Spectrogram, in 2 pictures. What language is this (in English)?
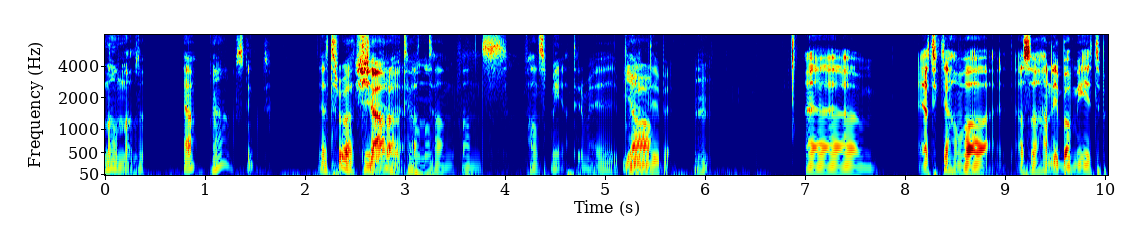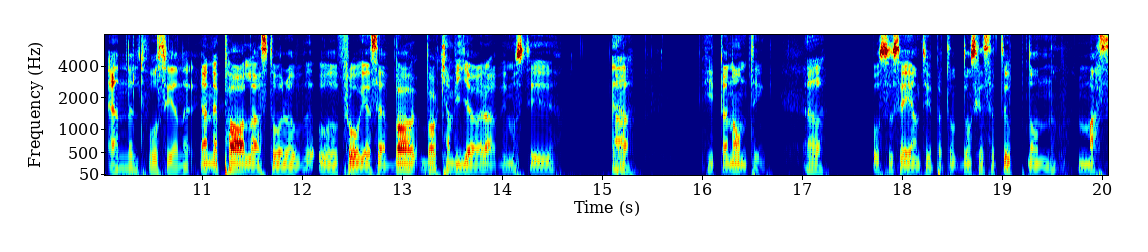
Swedish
